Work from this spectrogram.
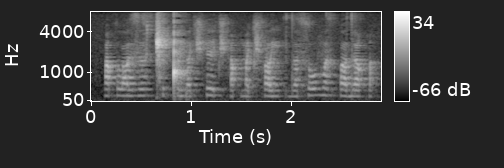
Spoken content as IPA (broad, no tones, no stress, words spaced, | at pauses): ɐqlˠojzɘz ǁɨǃɘjɾɐt͡ʃʰe t͡ʃʰeqmɘt͡ʃʰɐj | dɐso vɐzpɐ dɨq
